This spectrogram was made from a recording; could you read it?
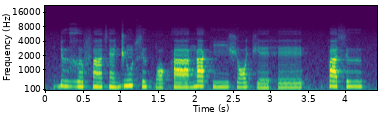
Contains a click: no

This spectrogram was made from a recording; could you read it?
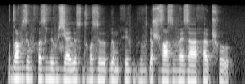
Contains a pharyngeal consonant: no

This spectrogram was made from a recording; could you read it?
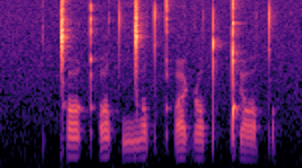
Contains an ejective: yes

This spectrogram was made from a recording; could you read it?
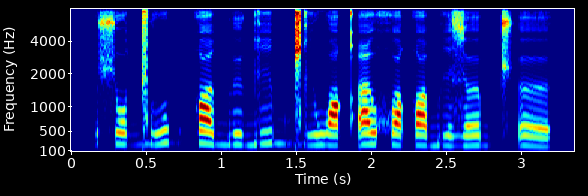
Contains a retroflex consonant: no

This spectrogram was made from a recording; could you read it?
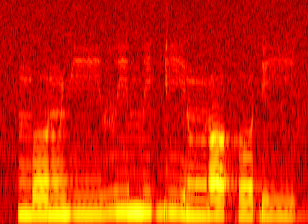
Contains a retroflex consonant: no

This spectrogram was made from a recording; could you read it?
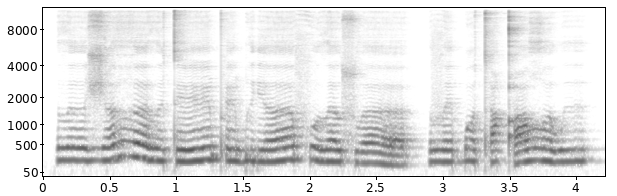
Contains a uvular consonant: yes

